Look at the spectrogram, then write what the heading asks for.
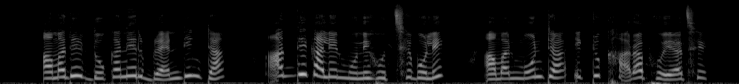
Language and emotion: Bengali, sad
